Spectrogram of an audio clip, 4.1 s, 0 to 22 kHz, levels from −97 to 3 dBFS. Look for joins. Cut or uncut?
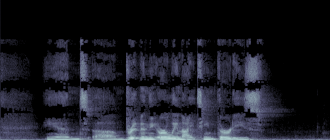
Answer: cut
